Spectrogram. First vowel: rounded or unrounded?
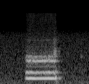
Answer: rounded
